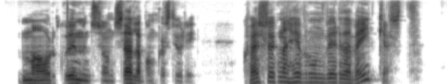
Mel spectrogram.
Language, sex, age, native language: Icelandic, male, 50-59, Icelandic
